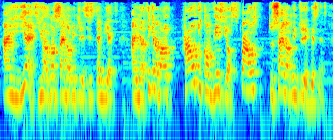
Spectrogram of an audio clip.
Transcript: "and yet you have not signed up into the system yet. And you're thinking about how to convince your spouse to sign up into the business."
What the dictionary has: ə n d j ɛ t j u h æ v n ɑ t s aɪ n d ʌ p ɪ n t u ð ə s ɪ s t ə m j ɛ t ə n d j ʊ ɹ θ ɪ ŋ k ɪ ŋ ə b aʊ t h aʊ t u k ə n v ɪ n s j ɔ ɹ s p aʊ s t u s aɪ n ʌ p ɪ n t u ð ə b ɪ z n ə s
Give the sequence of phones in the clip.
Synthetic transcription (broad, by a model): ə n j ɛ t j u h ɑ v n ɑ t s aɪ n d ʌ p ɪ n t u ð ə s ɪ s t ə m j ɛ t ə n j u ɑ θ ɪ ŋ k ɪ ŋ ə b aʊ t h aʊ t u k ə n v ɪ n s j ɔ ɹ s p aʊ s t u s aɪ n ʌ p ɪ n t u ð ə b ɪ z n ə s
